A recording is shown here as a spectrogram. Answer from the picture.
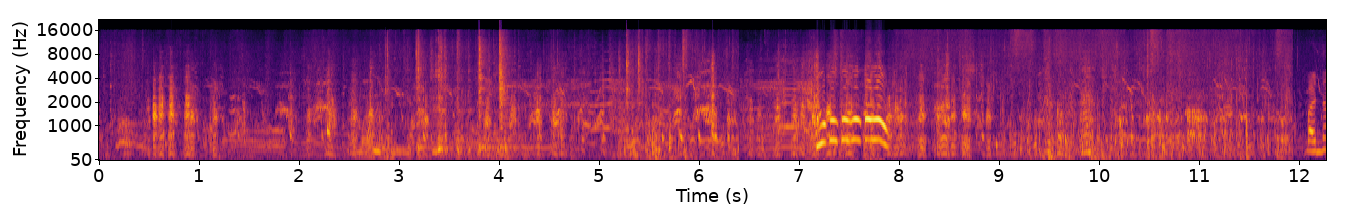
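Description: A flock of chickens and ducks calling and clucking over scattered grain, with many short clicks of feed falling and pecking. One loud, drawn-out call about seven seconds in.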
